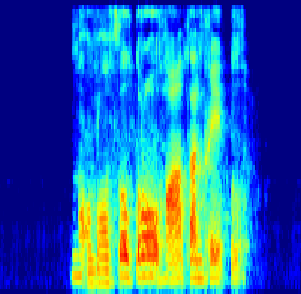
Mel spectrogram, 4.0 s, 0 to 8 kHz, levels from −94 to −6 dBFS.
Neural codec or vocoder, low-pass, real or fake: autoencoder, 22.05 kHz, a latent of 192 numbers a frame, VITS, trained on one speaker; 7.2 kHz; fake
